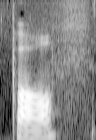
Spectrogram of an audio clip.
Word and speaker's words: Pau: to właśnie znajdziecie miejscowość Po, e, pisze się Pau, e, w której znajduje się jeden z lepszych uniwersytetów na południu Francji.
